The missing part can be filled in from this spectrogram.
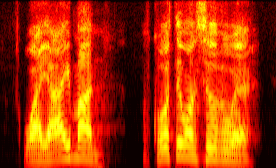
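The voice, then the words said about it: Put-on Geordie accent. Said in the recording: “That's my Geordie accent”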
